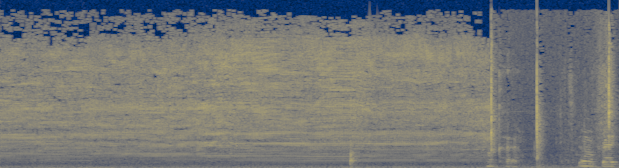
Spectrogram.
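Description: Cordless electric dog clippers running with a steady hum as they trim the hair between a standard poodle's toes. The hum stops about five seconds in, followed by a couple of sharp clicks.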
